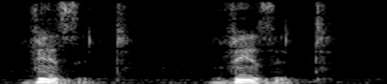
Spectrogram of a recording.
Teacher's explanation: pronúncia Visit Visit Qual é a tônica o vi ó lá a segunda parte não é tônica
